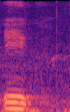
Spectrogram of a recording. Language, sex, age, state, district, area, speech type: Hindi, male, 18-30, Uttar Pradesh, Azamgarh, rural, read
